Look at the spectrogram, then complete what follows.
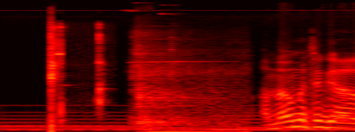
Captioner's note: button beeps; dumbwaiter clanks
